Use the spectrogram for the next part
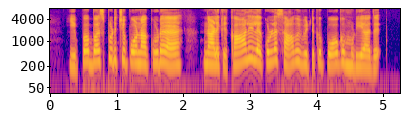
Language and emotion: Tamil, sad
